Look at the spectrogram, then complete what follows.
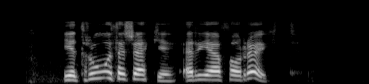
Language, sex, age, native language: Icelandic, female, 50-59, Icelandic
